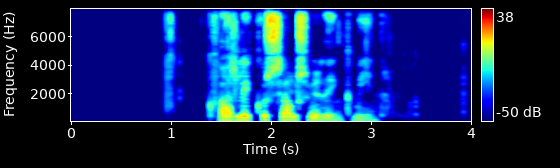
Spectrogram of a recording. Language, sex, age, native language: Icelandic, female, 30-39, Icelandic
